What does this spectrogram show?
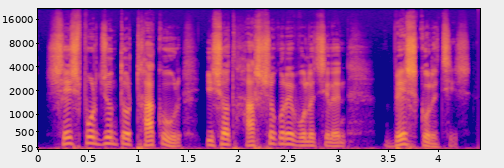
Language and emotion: Bengali, neutral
